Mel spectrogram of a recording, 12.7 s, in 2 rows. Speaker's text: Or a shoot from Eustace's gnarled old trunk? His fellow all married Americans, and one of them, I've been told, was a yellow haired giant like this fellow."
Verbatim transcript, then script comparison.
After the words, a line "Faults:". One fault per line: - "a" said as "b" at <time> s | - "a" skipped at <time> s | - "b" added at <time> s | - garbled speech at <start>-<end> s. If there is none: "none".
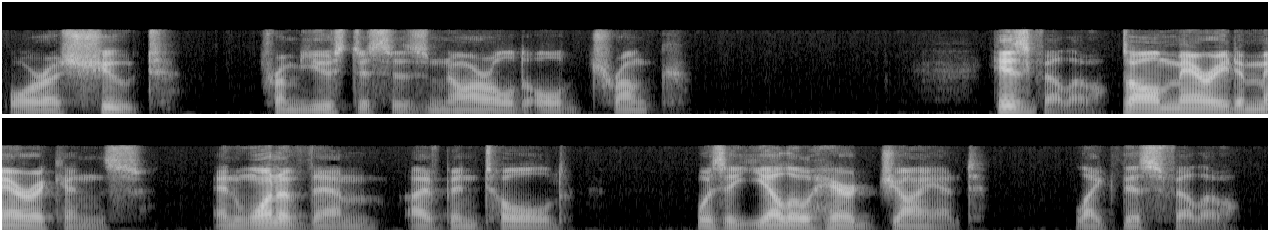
Or a shoot from Eustace's gnarled old trunk? His fellow all married Americans, and one of them, I've been told, was a yellow haired giant like this fellow."
Faults:
none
